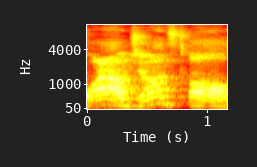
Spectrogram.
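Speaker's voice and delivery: put-on slow, loud, amazed little-kid toddler voice.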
